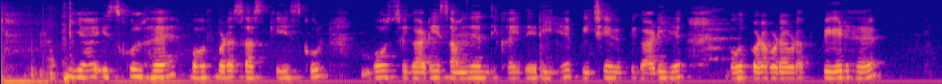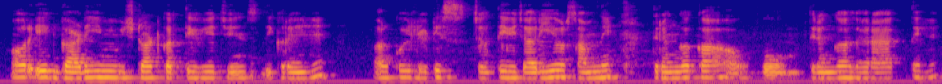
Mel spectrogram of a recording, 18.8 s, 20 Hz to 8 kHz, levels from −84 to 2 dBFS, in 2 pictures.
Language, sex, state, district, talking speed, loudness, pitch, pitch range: Hindi, female, Chhattisgarh, Bastar, 160 wpm, -23 LUFS, 180 Hz, 170-190 Hz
